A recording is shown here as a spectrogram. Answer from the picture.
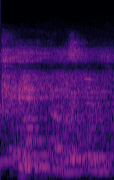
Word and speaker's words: ki: But the ki and the qi, same thing, has different pronunciations in different countries.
